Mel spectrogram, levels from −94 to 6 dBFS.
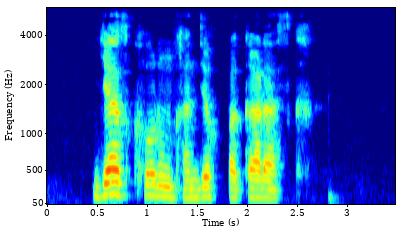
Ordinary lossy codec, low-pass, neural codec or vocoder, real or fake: Opus, 64 kbps; 5.4 kHz; none; real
